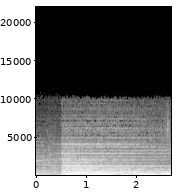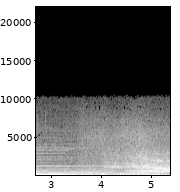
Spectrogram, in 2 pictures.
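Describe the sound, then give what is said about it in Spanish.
A pizzeria car drives along a slippery street, giving a steady droning engine hum with a soft tire hiss at an even level throughout. “El auto de la pizzería circula por la calle resbaladiza.”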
